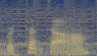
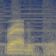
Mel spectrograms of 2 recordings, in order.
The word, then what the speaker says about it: Rattata: And there's Rattata. It's Rattata.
